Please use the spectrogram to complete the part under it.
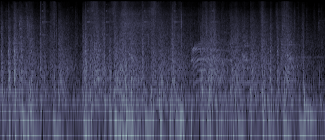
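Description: Rapid bursts of gunfire in The Precinct police video game, loud and sustained throughout with dense repeated shots, mixed with game sounds and some speech underneath.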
